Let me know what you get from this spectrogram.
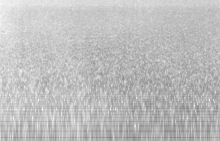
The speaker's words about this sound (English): Waves crash on the beach in Alexandria along the Mediterranean Sea.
